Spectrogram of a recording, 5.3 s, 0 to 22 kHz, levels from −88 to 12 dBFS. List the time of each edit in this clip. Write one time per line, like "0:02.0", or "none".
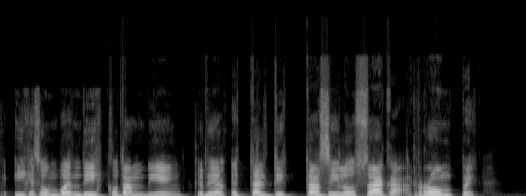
0:01.9
0:02.2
